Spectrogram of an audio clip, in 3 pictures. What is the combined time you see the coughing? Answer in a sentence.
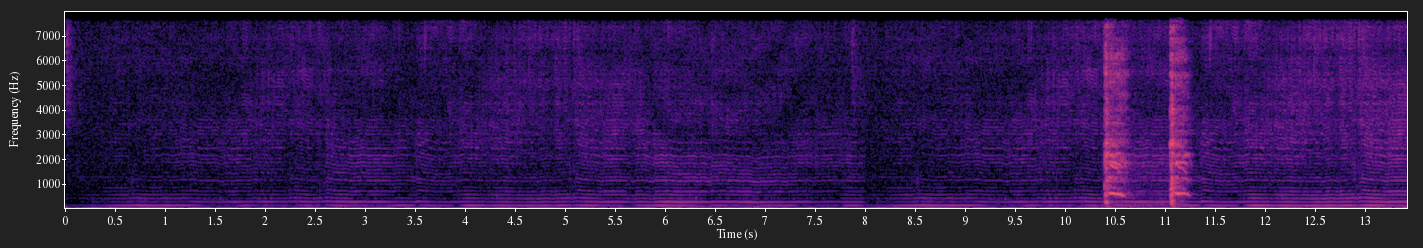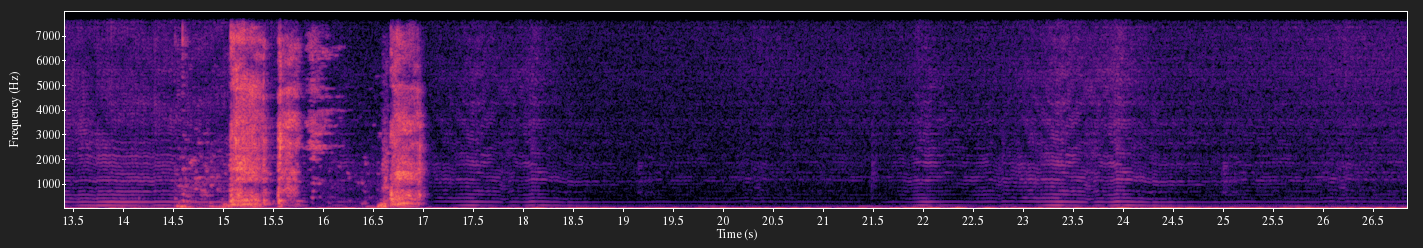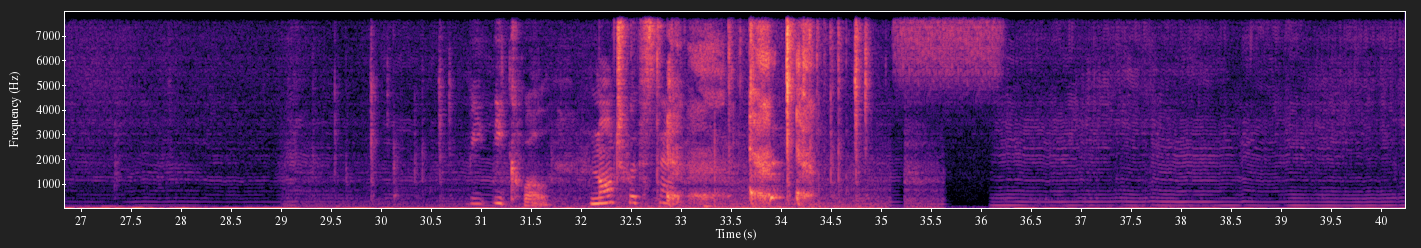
The coughing can be heard for 5 seconds in total.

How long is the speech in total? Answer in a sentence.
You can hear the speech for 2 seconds altogether.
